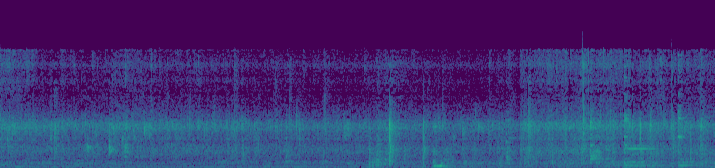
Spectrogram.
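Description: Cumin seeds sizzle and crackle in hot oil in a pan while Indian dal and rajma are being cooked, a steady close fizzing hiss with occasional stirring scrapes and pops.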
